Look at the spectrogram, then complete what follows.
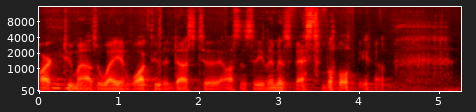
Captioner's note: laughing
